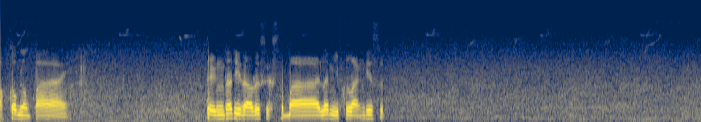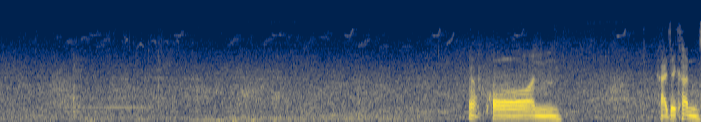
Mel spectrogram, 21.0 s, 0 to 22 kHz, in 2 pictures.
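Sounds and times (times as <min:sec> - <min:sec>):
outdoor background hiss: 0:00.0 - 0:21.0.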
